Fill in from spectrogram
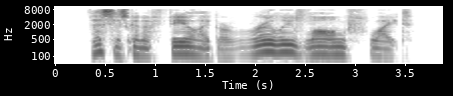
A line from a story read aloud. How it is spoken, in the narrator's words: he grumbled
